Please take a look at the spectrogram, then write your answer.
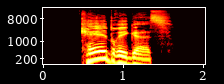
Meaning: strong/mixed nominative/accusative neuter singular of kälbrig
- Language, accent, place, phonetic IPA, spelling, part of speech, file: German, Germany, Berlin, [ˈkɛlbʁɪɡəs], kälbriges, adjective, De-kälbriges.ogg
